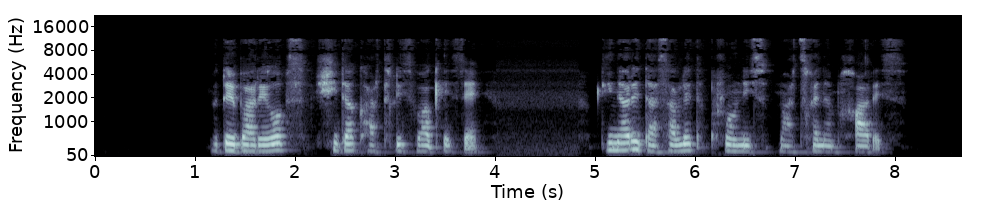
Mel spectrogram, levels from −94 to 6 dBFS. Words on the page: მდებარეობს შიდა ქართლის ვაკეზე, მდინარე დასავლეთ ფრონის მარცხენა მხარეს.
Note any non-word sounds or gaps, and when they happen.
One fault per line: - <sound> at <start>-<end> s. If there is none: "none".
none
